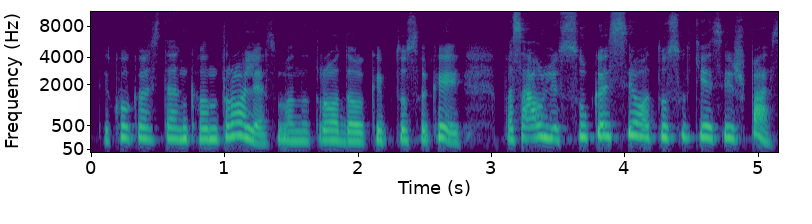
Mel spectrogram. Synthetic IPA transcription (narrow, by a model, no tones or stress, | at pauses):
t̪ɐɪkoːkʲoːst̪ʲɛnkoːnt̪ɾoːlʲeːsmɐnɐt̪ɾoːd̪okɐɪpt̪ʊsɐkɐɪpɐsɐʊlʲɪsʊkɐsʲɪoːt̪ʊsʊkʲeɛsʲɪɪʃpɑs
